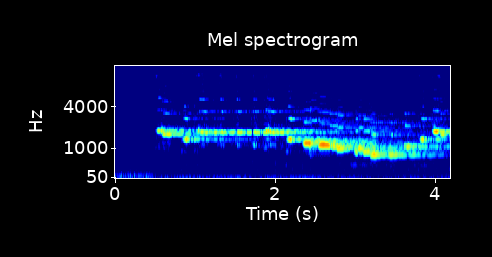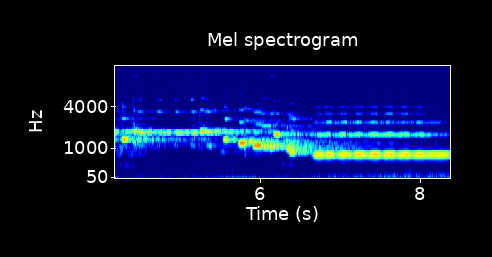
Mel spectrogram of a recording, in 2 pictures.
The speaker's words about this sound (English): In the tale you are about to hear, each character is represented by a different instrument of the orchestra. The bird by the flute.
